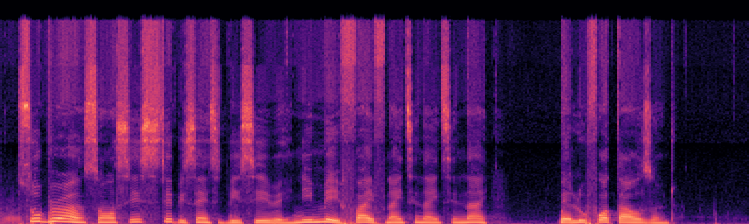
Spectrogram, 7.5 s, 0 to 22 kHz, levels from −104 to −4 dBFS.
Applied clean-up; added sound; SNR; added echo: none; none; none; none.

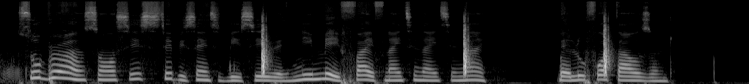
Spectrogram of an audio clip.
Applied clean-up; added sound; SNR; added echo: none; Clapping; -1 dB; none.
